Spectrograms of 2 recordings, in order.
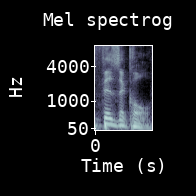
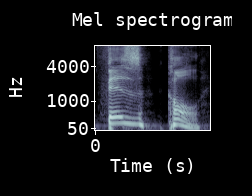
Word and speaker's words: fiscal: me to pronounce it I'm not saying physical physical has three syllables I'm saying fysal f i s c physical I don't know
